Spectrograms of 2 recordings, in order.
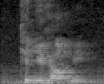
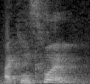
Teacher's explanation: in a question, you usually say can. In a affirmative sentence, usually we say kun.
